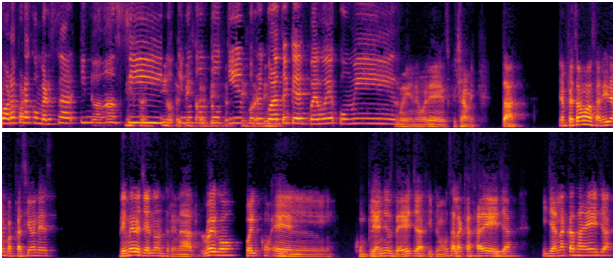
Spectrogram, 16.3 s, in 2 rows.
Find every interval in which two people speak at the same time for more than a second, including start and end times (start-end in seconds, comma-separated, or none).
1.7-3.7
